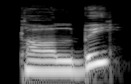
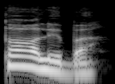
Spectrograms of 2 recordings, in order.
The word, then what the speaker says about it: طالبة: in Shami we say طالبي. طالبي. In Fusha we say طالبة. طالبة. In writing, it's the same word, it's just that in Shami we pronounce it differently, as you might have guessed by now.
